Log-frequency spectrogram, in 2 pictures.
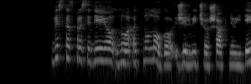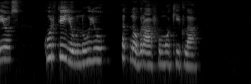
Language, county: Lithuanian, Panevėžys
